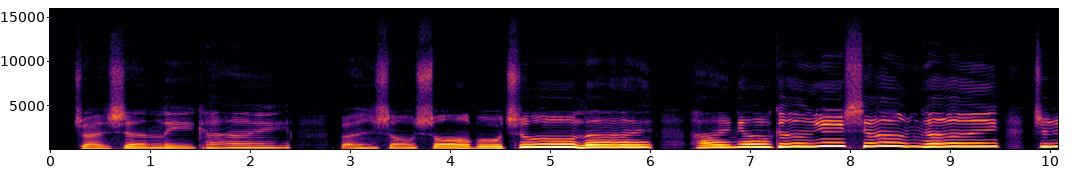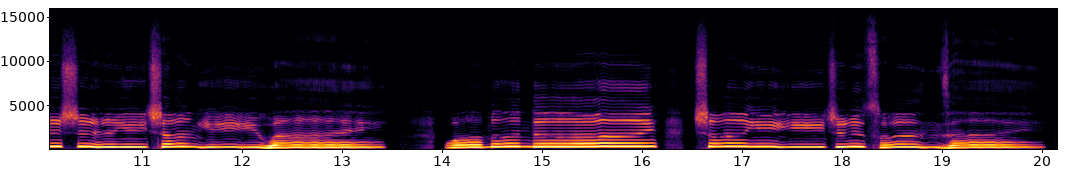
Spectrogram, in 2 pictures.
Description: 唱歌样音

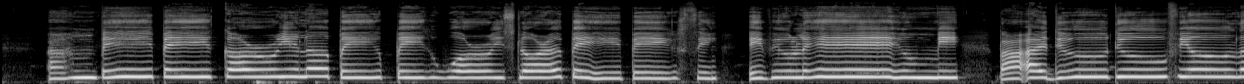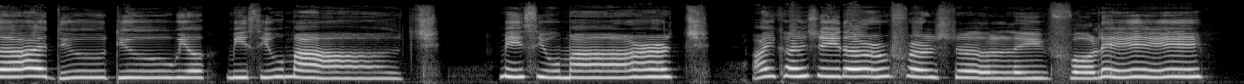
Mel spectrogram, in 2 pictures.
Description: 英文歌曲

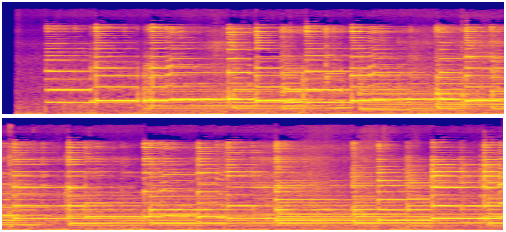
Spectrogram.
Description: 歌曲

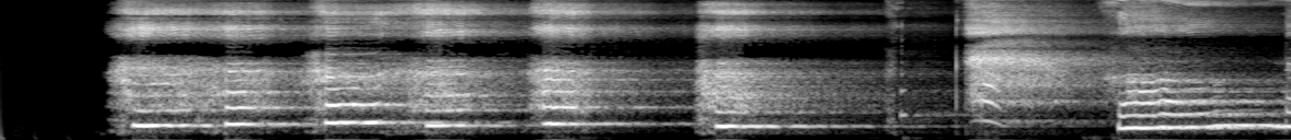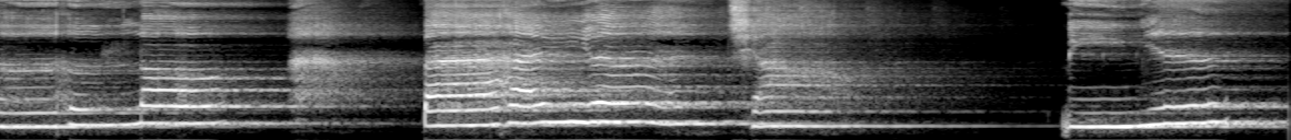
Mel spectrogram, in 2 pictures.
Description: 恐怖女童哼唱

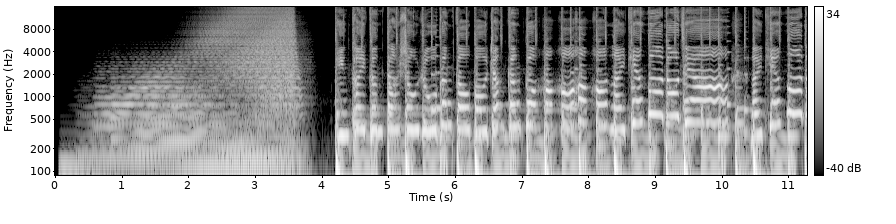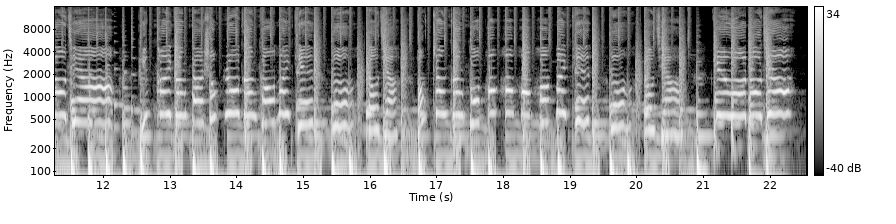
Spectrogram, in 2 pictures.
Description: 品牌广告歌; 天鹅到家

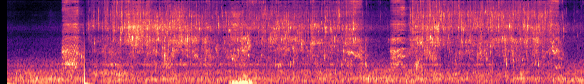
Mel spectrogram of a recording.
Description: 流水声

